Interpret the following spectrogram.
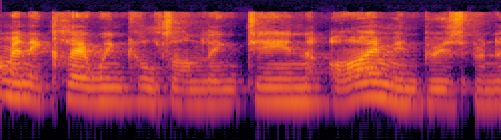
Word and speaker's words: Clare Winkel: There's not many Clare Winkels on LinkedIn. I'm in Brisbane, Australia, and my name is spelled CLAREWINKEL.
